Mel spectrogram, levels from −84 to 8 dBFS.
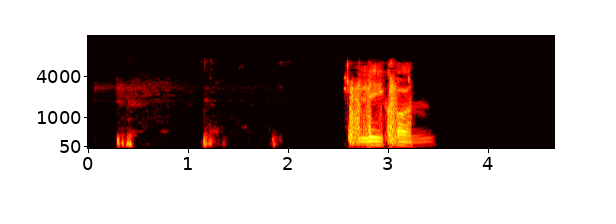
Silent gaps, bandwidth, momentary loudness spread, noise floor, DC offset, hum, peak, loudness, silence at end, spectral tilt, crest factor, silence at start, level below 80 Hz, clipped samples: none; 7.4 kHz; 24 LU; under -90 dBFS; under 0.1%; none; -2 dBFS; -16 LUFS; 1.3 s; -4.5 dB/octave; 22 dB; 0.3 s; -58 dBFS; under 0.1%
